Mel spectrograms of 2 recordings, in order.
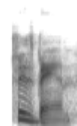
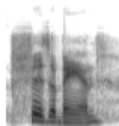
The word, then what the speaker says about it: Fizban: got around to it so Fizz band Yes not Fizz aband not Fizz Bang uh that's fizzy soda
